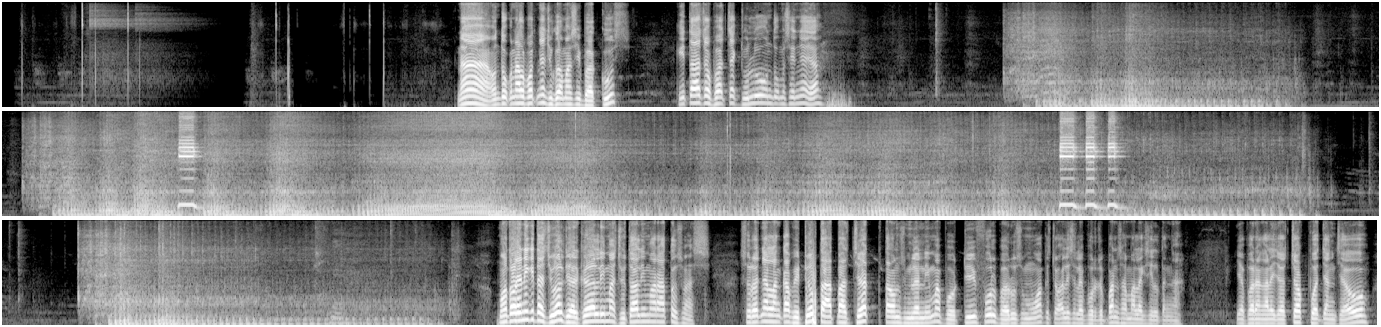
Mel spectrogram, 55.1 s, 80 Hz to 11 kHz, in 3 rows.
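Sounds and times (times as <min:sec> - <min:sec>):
motorcycle engine revving: 0:13.4 - 0:17.4, 0:18.6 - 0:36.0, 0:37.8 - 0:42.8
horn beeps: 0:20.6 - 0:21.3, 0:32.4 - 0:33.6.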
